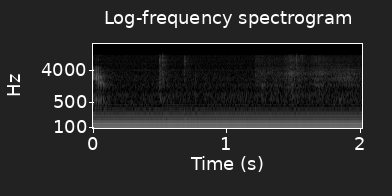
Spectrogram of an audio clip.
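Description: A faint single mouse click about half a second in, over the recording's steady low hum and hiss.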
